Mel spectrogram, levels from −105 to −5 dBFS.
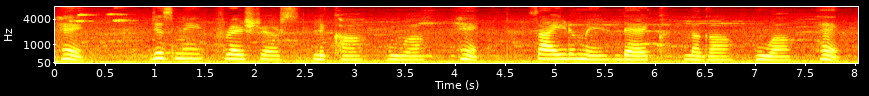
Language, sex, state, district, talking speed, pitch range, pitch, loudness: Hindi, female, Madhya Pradesh, Dhar, 90 wpm, 200-235 Hz, 215 Hz, -19 LUFS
